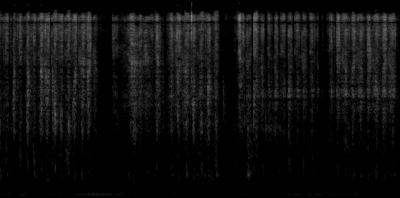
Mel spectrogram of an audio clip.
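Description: Faint scraping of a wooden popsicle stick stirring white mica-tinted epoxy resin in a small plastic cup, in rapid strokes with a few short pauses.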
